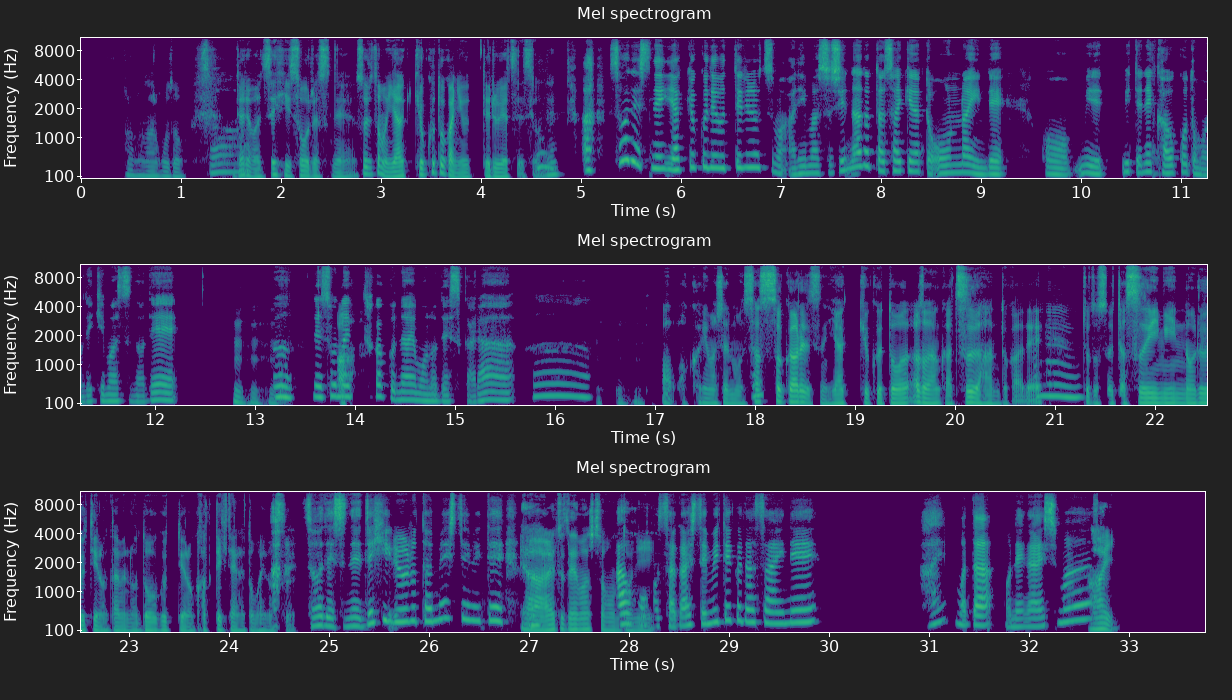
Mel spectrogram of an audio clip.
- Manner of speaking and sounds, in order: none
- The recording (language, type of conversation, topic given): Japanese, advice, 寝つきが悪いとき、効果的な就寝前のルーティンを作るにはどうすればよいですか？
